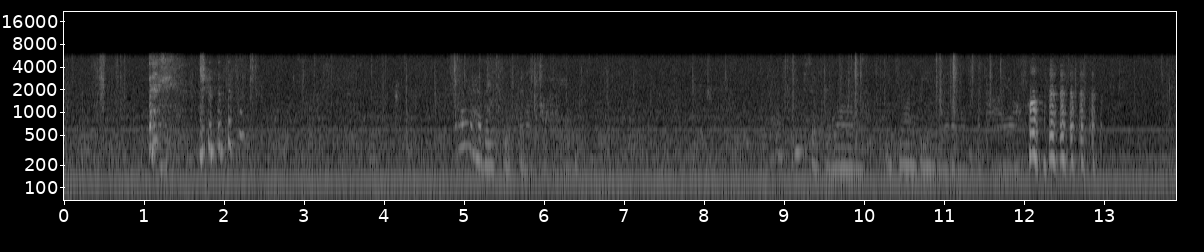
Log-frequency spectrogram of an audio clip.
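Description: Puppies whimper and squeak close by.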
